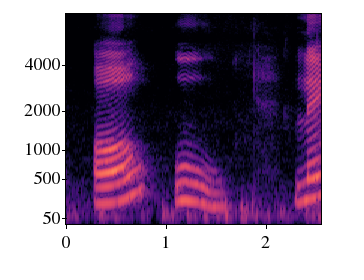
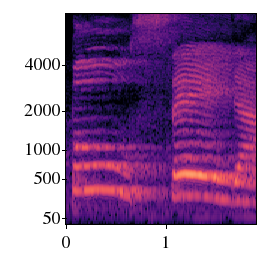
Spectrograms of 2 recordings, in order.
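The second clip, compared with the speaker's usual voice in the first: pulseira drawn out very slowly and a bit louder; slowly stretched word; 3 semitones higher, 6 dB louder, much slower than usual. Shown as a demonstration. Teacher to children, slowly spelling out pulseira. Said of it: "Olha o u na palavra".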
